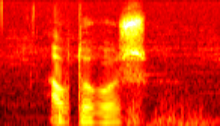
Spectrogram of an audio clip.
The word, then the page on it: autobus: Catalan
